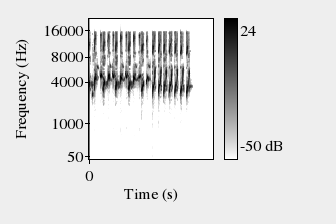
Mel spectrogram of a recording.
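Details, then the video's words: A European goldfinch song for training songbirds and prompting mating: a continuous, hurried run of sharp metallic chirps, each with a high overtone, shifting midway into a crisper, evenly spaced series that stops suddenly. "improving goldfinch singing skills exercises and training"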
